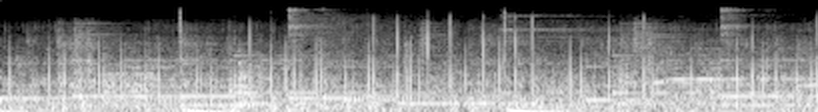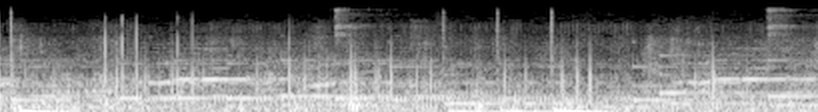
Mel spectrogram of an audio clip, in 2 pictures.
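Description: Background music: an instrumental beat with deep kick-drum hits, crisp ticks on top and a short repeating melody.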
